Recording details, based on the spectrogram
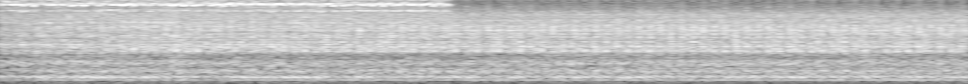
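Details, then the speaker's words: On a cold start, before a belt conditioner spray was applied: high, hissy squeal over a quiet idle with a thin whistle that cuts off partway; slipping drive belt squeal. "Вы это слышите? Только что завел, и он скрипит."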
